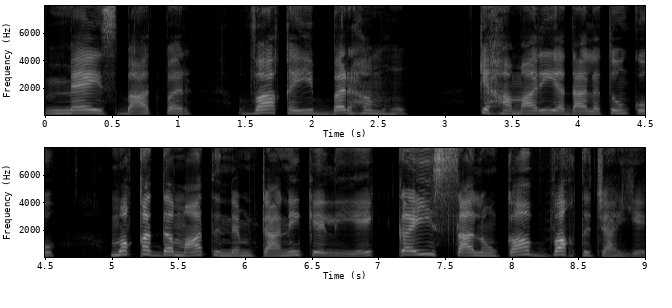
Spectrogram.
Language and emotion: Urdu, angry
